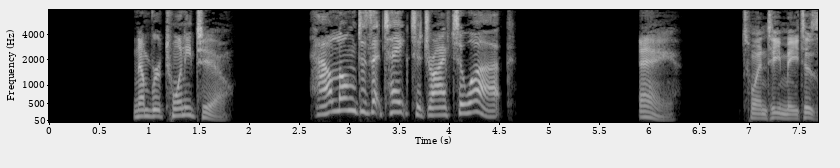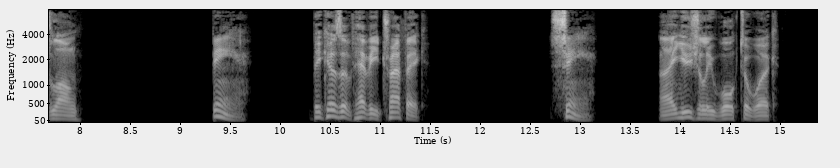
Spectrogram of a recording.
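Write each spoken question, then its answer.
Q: How long does it take to drive to work?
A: C: I usually walk to work.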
